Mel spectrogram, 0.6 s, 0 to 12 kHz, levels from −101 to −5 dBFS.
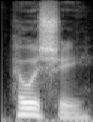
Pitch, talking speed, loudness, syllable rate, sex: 105 Hz, 290 wpm, -14 LUFS, 7.7 syllables/s, male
